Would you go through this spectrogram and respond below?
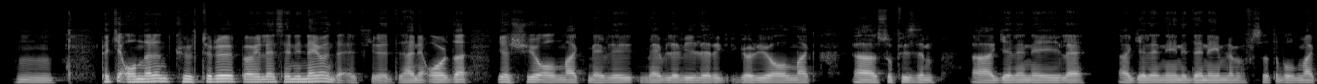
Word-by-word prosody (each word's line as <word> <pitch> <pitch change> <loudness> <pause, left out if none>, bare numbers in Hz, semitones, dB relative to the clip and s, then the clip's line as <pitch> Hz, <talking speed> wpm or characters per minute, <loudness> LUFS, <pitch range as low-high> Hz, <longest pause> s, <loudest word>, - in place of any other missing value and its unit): Hı. 105 -4 -5 0.5
Peki, 130 -1 +1
onların 130 +3 +5
kültürü, 130 +1 +4
böyle, 120 +1 +3
seni 125 +1 +2
ne 130 - +5
yönde 135 -5 +2
etkiledi? 90 -2 -6
Hani, 100 0 0
orada 110 +1 +1 0.3
yaşıyor 110 -1 0
olmak 105 0 -1
Mevlevi 105 +1 -1
Mevlevileri 100 0 -1
g 95 - -18
görüyor 100 0 +1
olmak, 100 0 -1 0.4
eee, 105 -1 +3
Sufizm, 105 0 -3 0.4
eee, 100 -2 +1
geleneğiyle 100 -1 0 0.3
eee, 105 -1 -2
geleneğini 100 0 -1
deneyimleme 100 0 -1
fırsatı 100 +1 -8
bulmak 100 0 -2
105 Hz, 125 wpm, -24 LUFS, 100-110 Hz, 0.5 s, onların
